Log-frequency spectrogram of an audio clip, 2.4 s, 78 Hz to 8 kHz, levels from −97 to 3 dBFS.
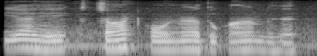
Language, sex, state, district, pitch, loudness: Hindi, male, Uttar Pradesh, Shamli, 130 Hz, -20 LUFS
